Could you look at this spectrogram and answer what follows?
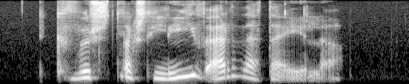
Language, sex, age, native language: Icelandic, female, 20-29, Icelandic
